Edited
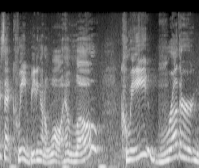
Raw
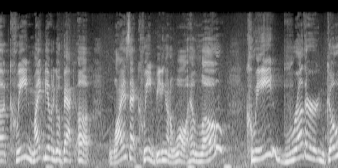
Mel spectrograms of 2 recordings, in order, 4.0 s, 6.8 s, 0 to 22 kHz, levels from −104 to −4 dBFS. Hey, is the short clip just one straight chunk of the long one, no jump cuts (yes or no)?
yes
